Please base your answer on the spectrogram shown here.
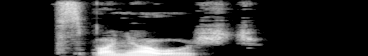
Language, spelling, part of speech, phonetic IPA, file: Polish, wspaniałość, noun, [fspãˈɲawɔɕt͡ɕ], Pl-wspaniałość.ogg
